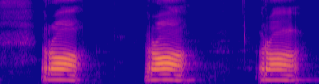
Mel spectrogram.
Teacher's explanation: زبان کی نوک کی پشت کو اوپر کے سامنے والے 4 دانتوں کے مسوڑوں سے لگا کر موٹی آواز میں ادا کرنا. را را را.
